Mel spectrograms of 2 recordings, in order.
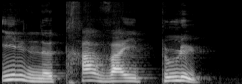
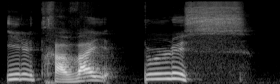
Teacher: C'est une négation, donc je ne prononce pas le S. En revanche, on dira « il travaille plus ».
